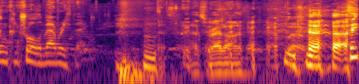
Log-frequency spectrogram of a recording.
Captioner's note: laughs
